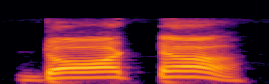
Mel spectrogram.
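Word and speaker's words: daughter: जी एच को पढ़ोगे नहीं तो इसको पढ़ोगे ट डॉटर और लास्ट में लगा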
